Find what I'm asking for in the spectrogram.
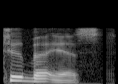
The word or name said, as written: tubaist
